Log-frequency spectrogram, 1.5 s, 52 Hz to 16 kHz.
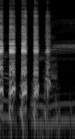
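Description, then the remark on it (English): A flock of about 15 ducks calls as it flies in overhead, with five loud, raspy quacks in a quick, steady rhythm. A faint steady hum lingers after the calls stop. No one speaks. “Nice flock of ducks coming in.”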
